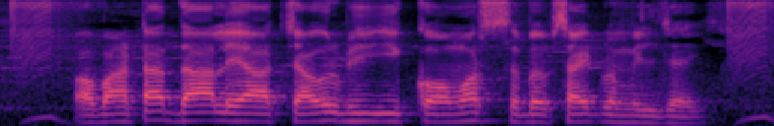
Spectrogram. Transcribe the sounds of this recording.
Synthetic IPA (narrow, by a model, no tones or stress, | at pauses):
ɔ̰ɾbãʈad̪aljat͡ʃauɾbʱiːkɔməɾsebebsaiʈmemild͡ʒaj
